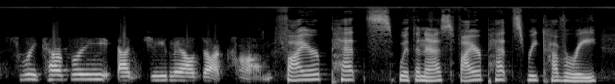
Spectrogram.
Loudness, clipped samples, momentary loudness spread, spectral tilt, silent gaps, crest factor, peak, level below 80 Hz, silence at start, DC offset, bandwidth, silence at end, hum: -21 LUFS; under 0.1%; 6 LU; -4 dB/octave; none; 16 dB; -4 dBFS; -62 dBFS; 0.2 s; under 0.1%; 16.5 kHz; 0.2 s; none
